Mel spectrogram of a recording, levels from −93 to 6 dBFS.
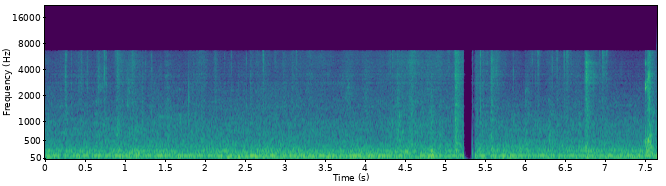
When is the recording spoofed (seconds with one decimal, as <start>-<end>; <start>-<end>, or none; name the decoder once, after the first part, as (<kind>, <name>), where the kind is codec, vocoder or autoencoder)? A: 0.0-7.7 (codec, DAC)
